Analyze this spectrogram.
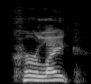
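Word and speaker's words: Kerr Lake: And we are at Kur Lake.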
